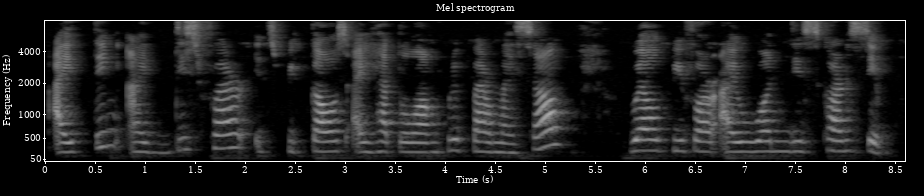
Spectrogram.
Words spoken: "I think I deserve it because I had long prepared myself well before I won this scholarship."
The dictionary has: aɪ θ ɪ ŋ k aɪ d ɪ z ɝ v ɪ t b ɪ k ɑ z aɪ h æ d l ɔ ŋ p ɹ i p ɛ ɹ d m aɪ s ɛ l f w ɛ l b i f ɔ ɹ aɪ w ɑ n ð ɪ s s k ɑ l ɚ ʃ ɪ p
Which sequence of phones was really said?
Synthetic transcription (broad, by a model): aɪ t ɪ ŋ k aɪ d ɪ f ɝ ɪ t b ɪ k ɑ s aɪ h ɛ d l ɔ ŋ p ɹ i p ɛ ɹ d m aɪ s ɛ l f w ɛ l b i f ɔ ɹ aɪ w ɑ n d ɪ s s k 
